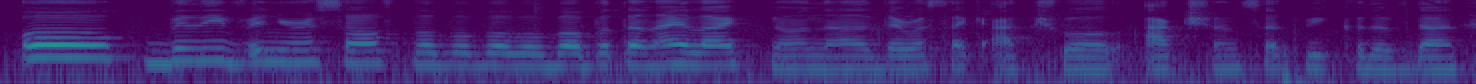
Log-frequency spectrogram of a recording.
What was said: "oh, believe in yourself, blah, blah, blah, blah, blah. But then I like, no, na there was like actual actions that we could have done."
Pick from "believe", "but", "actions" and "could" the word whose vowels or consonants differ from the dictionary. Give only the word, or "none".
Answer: actions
